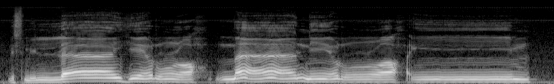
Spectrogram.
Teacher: Ma 2 ketukan ya. Jangan panjang sampai 3 ketukan atau malah 4 ketukan ya. Itu mad asli.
